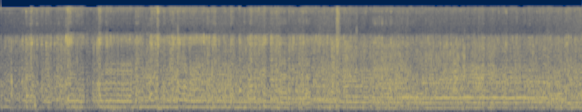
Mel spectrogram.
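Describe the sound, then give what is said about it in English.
A dense, steady drone of many honeybees buzzing together around a hive being gently opened by a beekeeper, a continuous humming swarm with wavering tones and no speech. “And we open the hive gently.”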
